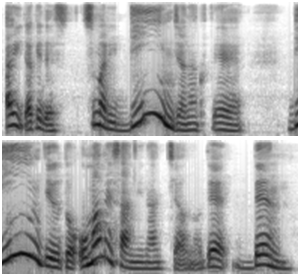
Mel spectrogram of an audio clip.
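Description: A woman casually teaching English pronunciation for a song in Japanese, repeating and singing short English phrases slowly to demonstrate. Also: low-pitched, wildly swooping pitch, dark tone, husky, dull audio.

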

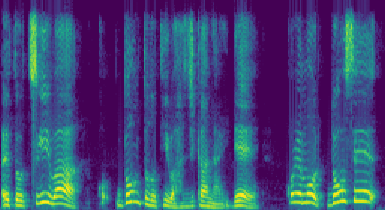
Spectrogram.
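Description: A woman casually teaching English pronunciation for a song in Japanese, repeating and singing short English phrases slowly to demonstrate. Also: medium pitch, very animated, mellow, husky, highs cut off.

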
